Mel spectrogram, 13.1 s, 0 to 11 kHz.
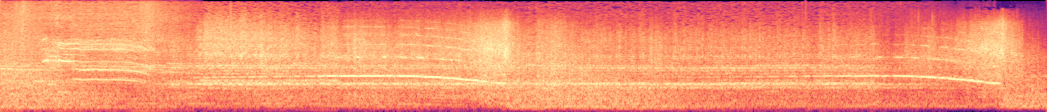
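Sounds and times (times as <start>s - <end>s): low rumble: 0.0s - 5.4s.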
